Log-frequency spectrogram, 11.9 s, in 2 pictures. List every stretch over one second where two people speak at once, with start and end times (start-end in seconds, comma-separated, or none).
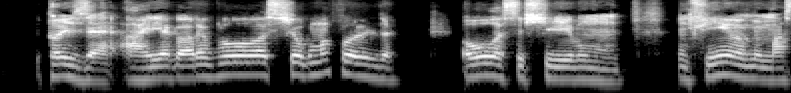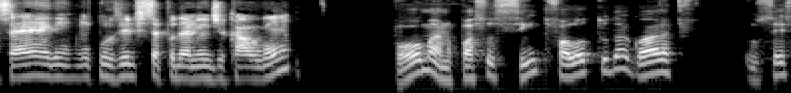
none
